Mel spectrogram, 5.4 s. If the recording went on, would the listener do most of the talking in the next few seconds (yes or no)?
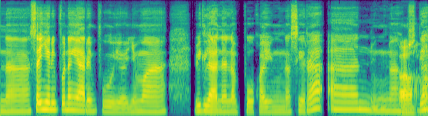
yes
